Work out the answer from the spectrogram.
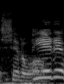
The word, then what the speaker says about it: Szydło: And that's why I went to Beata Szydło back because I finally learned how to pronounce her name. No, it's Beata Szydło. Beata Szydło. Szydło. It's Szydło.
